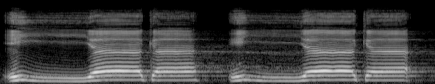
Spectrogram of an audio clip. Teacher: ya Nah di sini ada hentakan pada ia tasydid Iya Kak ada hentakan tekanan pada ia bertasydid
